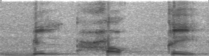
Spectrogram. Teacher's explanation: با کے نیچے زیر، اسے الحق کے لام ساکن کے ساتھ ملائیں گے. درمیان میں سے الف یعنی حمزہ کو حذف کیا جائے گا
